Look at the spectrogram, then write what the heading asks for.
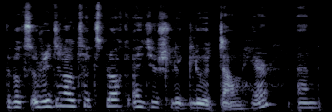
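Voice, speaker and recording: A woman with a Swedish accent, Swedish native, talking through a bookbinding tutorial in a slow, thoughtful way that often drops to a soft whisper while she works. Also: on the low side, expressive, a little hiss or hum. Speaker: bookbinding crafter. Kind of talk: casual craft tutorial.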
